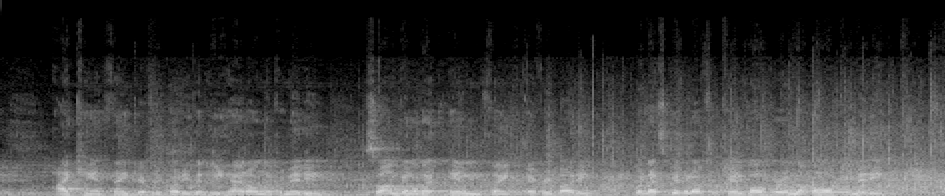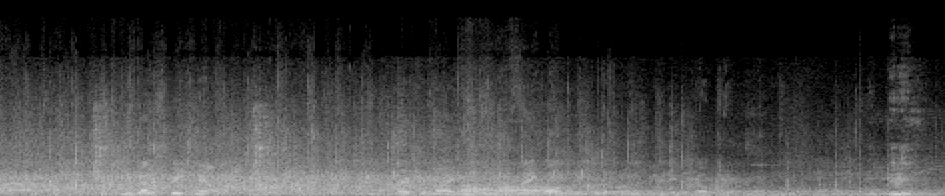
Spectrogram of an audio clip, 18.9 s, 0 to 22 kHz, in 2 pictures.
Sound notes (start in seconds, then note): 8.9 attendees applauding; 8.9 attendees cheering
